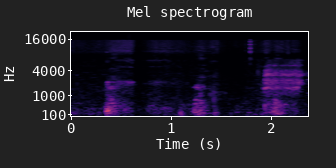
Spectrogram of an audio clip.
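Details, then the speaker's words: Dog coughing; the owner thinks she caught kennel cough at the vet's this weekend, or possibly a cold, and is unsure. About three short, harsh, honking coughs with brief pauses between them. "No, she got kennel cough, I think, from the vets. Or a cold. I don't know."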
